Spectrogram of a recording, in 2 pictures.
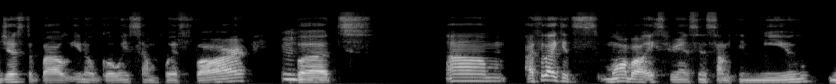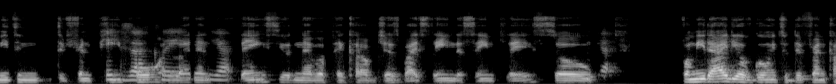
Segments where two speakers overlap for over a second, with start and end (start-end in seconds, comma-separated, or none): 9.4-10.7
